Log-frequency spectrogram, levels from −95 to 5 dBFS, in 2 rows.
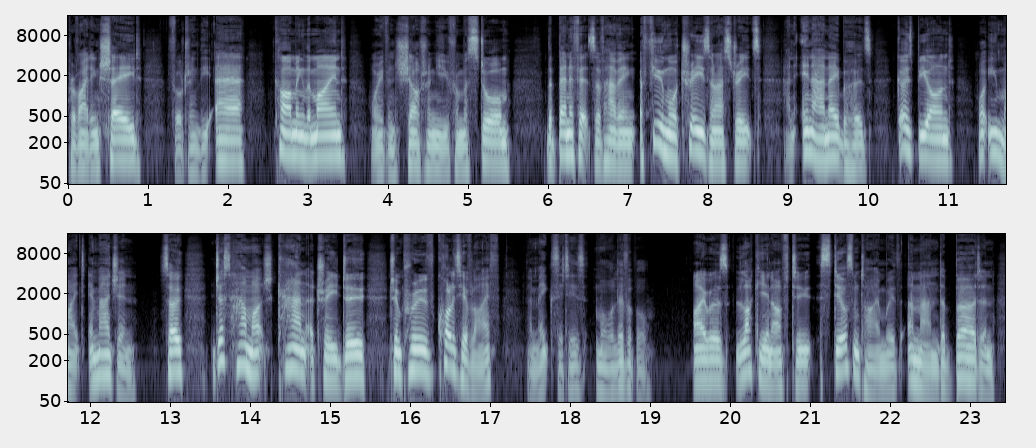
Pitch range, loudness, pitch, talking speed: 95-130 Hz, -21 LUFS, 110 Hz, 165 wpm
